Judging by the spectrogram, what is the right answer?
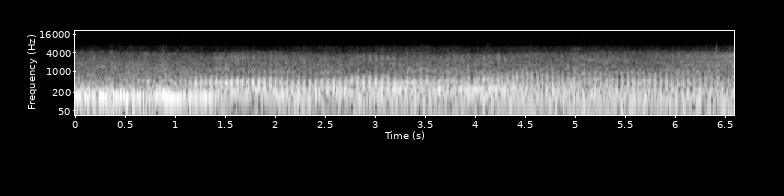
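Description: Motorcycle engines running in dense, slow-moving motorcycle traffic: a steady engine hum whose pitch rises and falls slightly, over road noise.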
